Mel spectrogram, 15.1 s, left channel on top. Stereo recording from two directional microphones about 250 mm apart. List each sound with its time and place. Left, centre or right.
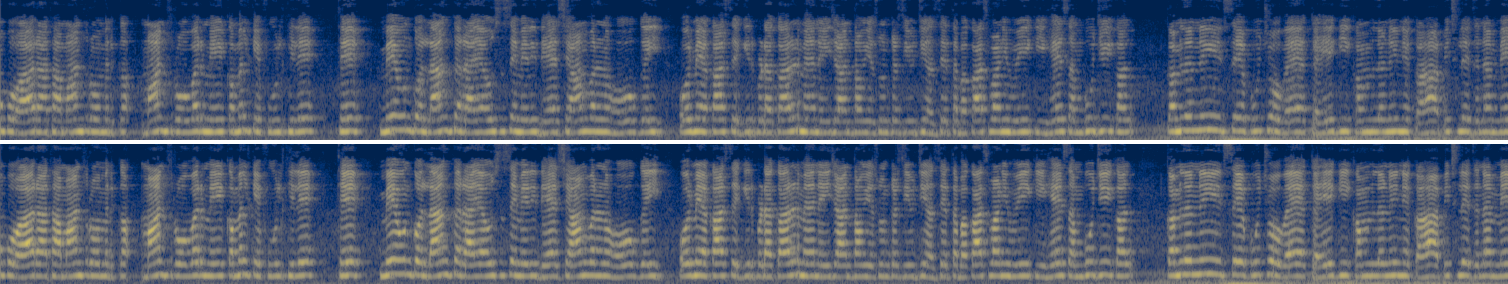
0.1 s speech: centre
